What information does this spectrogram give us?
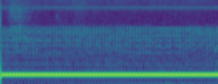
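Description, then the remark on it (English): A steady, loud telephone ringing tone on an outgoing call hums without a break for nearly two seconds, a single clear electronic pitch heard on its own with no voices. “Who are you ringing?”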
